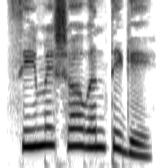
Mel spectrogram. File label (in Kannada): "ಸೀಮೆಶಾವಂತಿಗೆ", Kannada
